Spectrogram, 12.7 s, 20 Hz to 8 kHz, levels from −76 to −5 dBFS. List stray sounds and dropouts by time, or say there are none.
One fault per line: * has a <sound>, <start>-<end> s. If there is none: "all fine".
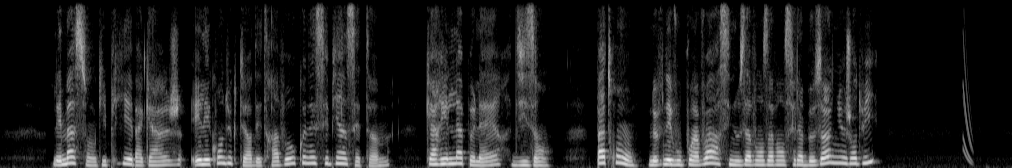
* has a chirp, 12.0-12.2 s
